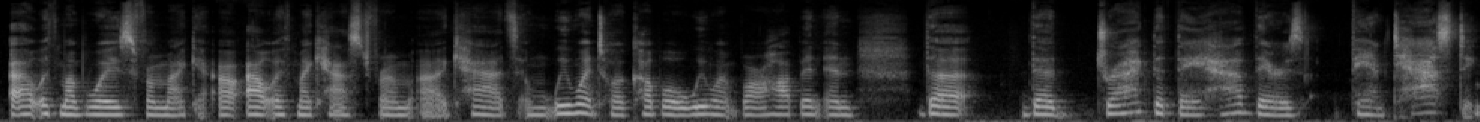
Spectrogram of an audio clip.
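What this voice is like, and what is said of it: Southern American accent, intermittent. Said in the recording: “I can hear your Southern accent weave in and out of there.”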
